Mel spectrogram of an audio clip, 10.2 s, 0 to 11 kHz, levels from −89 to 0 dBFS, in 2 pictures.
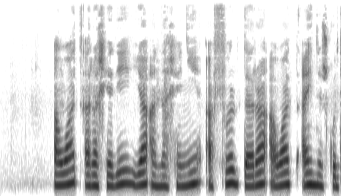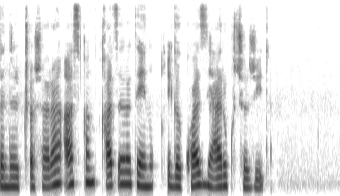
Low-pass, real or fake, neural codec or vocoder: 9.9 kHz; real; none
